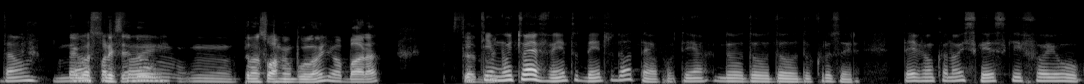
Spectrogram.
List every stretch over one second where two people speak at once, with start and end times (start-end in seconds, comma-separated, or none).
0.5-1.7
